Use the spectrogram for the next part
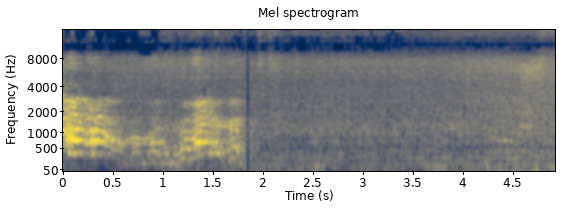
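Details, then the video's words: Siberian Husky puppies with their mother: a short burst of bright, yelping barks and whimpers in the first two seconds, then only low room hum. "Husky puppies"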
